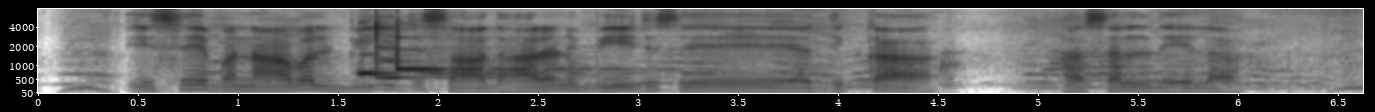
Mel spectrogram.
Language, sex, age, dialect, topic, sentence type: Bhojpuri, male, 18-24, Northern, agriculture, statement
